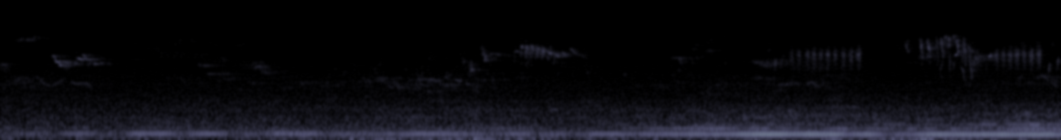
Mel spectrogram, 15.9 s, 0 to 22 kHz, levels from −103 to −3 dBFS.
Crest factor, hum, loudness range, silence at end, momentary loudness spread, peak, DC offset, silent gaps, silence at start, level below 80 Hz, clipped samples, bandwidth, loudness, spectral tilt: 14 dB; none; 5 LU; 0 s; 9 LU; -50 dBFS; under 0.1%; none; 0 s; -80 dBFS; under 0.1%; 16 kHz; -64 LUFS; -5.5 dB/octave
